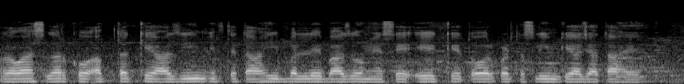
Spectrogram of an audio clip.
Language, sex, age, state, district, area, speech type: Urdu, male, 18-30, Uttar Pradesh, Gautam Buddha Nagar, rural, read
